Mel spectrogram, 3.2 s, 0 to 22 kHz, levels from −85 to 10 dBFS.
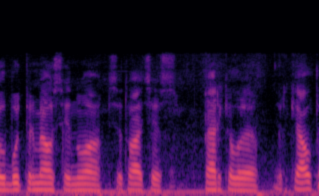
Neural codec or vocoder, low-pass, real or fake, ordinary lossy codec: none; 7.2 kHz; real; AAC, 48 kbps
